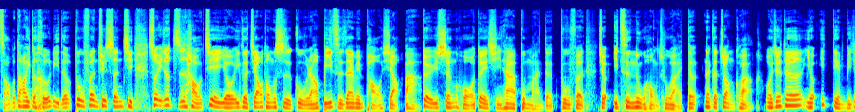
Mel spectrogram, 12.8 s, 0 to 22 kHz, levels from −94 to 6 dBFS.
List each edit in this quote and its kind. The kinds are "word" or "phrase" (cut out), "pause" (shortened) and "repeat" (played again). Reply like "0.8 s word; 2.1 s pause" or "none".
6.0 s pause; 11.4 s pause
